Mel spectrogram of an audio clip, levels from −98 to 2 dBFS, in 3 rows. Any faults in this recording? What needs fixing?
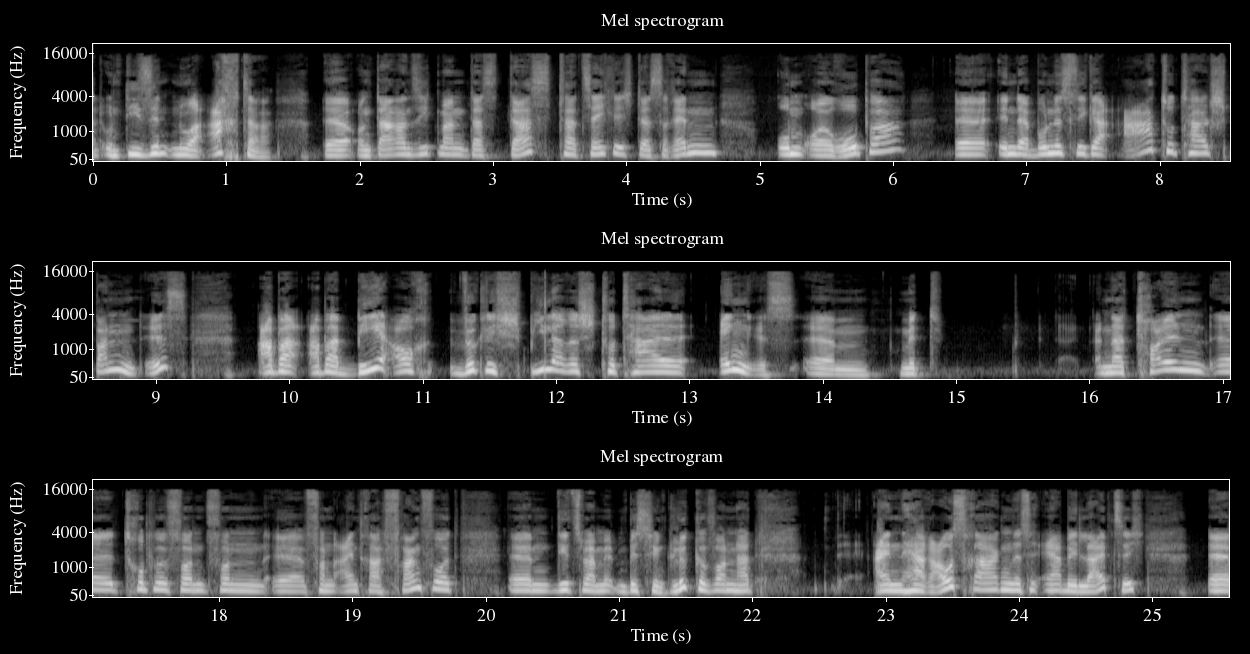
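Nothing here needs fixing; no faults are audible.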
